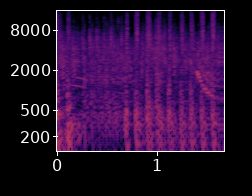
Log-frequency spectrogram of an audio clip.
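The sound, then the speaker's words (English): Fully automatic gunfire from a movie scene, a gunman spraying a lawn: many rapid, fairly quiet bursts that run together in a continuous rattling stream. “There's one guy shooting a bloody fully automatic gun. I think they know where he is. He's just spraying the lawn.”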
